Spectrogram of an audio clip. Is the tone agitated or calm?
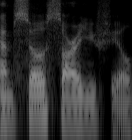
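calm. The voice sounds calm and steady, with a lowered tone. The other person calms down. The speaker calls it right. "because I'm managing my vocal tones"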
